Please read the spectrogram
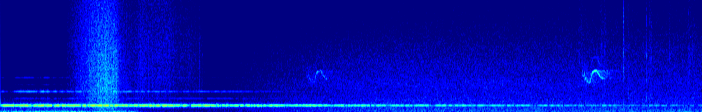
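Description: A steady, single electronic tone held throughout and slowly fading away, with a burst of hiss about a second in and two faint high chirps, one near the middle and one near the end.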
